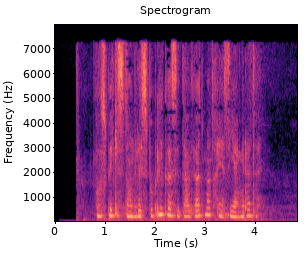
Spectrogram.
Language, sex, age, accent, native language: Uzbek, female, under 19, Andijon, Uzbek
